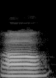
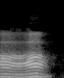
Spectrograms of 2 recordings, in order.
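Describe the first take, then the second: First: The vowel is said in the first tone. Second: The vowel is said in the third tone. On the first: "일성으로 가면요" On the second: "삼성으로 가면"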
